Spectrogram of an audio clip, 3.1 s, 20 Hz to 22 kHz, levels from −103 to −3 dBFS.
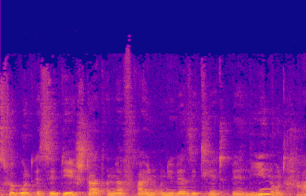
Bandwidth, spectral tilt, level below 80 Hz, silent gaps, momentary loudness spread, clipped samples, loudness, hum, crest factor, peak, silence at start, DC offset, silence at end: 16 kHz; -6 dB/octave; -62 dBFS; none; 6 LU; under 0.1%; -29 LUFS; none; 14 dB; -14 dBFS; 0 s; under 0.1%; 0 s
